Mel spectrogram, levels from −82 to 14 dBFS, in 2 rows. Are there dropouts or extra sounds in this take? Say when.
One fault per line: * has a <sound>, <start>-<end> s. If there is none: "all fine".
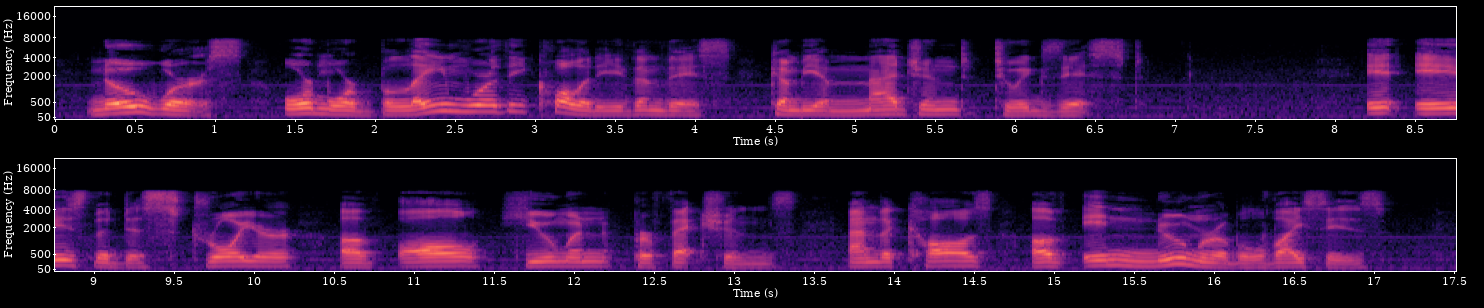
all fine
